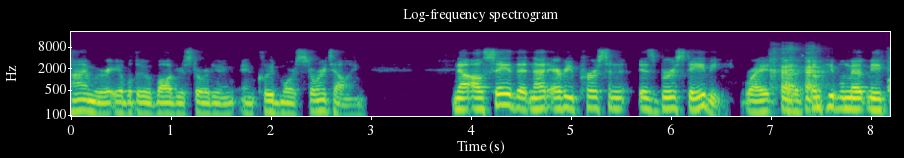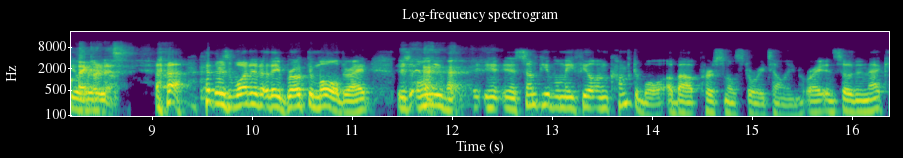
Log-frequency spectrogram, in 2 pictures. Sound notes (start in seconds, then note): 7.0 chuckling; 11.4 chuckling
